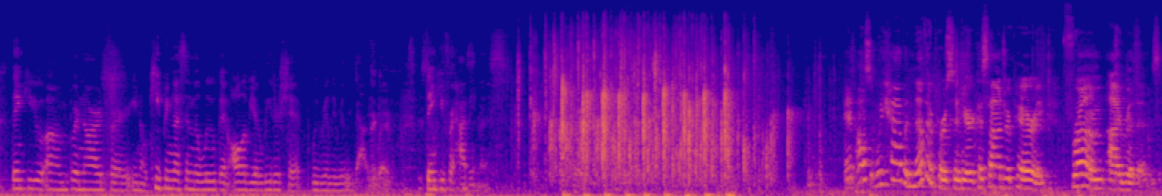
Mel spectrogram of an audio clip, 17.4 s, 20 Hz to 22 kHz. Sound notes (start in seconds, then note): 7.7 applause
